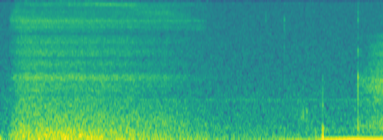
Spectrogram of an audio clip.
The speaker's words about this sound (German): Schließ mit dem Ringfinger das linke Nasenloch und atme rechts aus.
